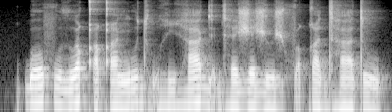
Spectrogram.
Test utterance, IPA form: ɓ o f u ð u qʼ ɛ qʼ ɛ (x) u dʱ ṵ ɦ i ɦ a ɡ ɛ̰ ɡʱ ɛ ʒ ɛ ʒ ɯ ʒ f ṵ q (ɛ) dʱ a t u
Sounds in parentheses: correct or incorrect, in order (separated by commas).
incorrect, correct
